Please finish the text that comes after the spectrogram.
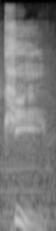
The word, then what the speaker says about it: Quay: Q-U-A-Y. But I know that one from Australia as Key. Same spelling, just different pronunciation.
